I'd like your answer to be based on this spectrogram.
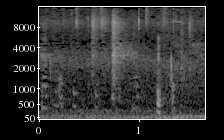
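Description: Chickens near an anthill in a farmyard give a few quiet, short clucks over faint background noise.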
